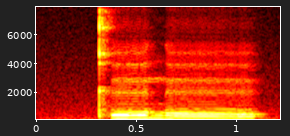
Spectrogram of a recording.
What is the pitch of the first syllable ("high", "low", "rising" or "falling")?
high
